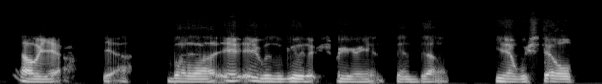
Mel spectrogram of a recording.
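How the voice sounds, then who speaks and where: A man with a Tennessee accent, medium pitch and a moderate pace. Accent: Tennessee Southern. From US South. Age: 60s. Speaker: former state legislator and army veteran. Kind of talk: interview conversation. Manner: hesitant, many fillers.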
